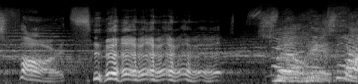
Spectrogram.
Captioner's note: laugh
